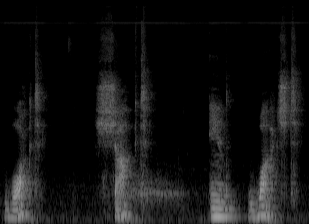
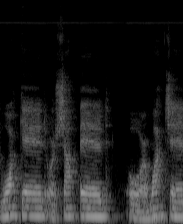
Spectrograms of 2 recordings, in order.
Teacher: If the sound before the ed is unvoiced, like these 3, then the ed will sound like a t, like t. So these 3 words would sound like walked, shopped, and watched.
